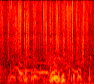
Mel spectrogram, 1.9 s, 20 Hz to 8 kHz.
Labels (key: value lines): label: biophony, cascading saw
recorder: SoundTrap 600 or HydroMoth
